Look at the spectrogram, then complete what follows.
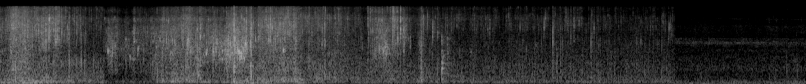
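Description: Water poured from a bucket splashing and running over freshly sawn pine slabs. It is loudest in the first four seconds or so, then trails off to a trickle and stops about seven seconds in.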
